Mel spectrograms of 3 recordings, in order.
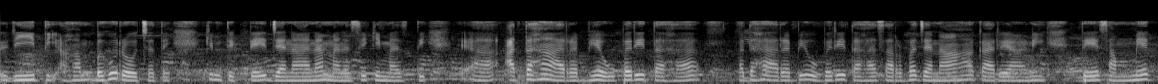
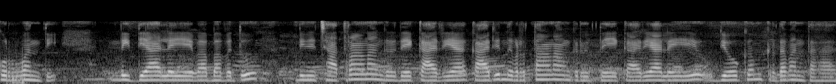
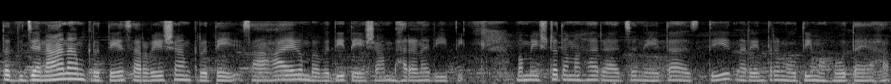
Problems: background sounds at intervals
